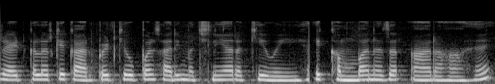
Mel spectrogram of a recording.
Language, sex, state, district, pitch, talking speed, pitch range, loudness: Hindi, female, Bihar, Jahanabad, 215 Hz, 205 wpm, 200-225 Hz, -15 LUFS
